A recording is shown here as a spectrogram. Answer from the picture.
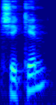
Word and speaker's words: chicken: You can see that the word chicken has the stressed syllable chick and the unstressed syllable N. In this case, the letter E is the schwa sound because you will hear it in English like chicken or chicken, right?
